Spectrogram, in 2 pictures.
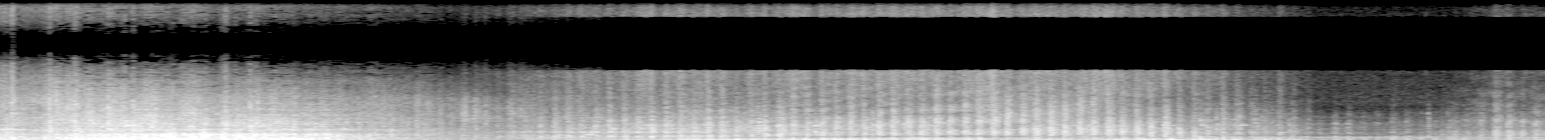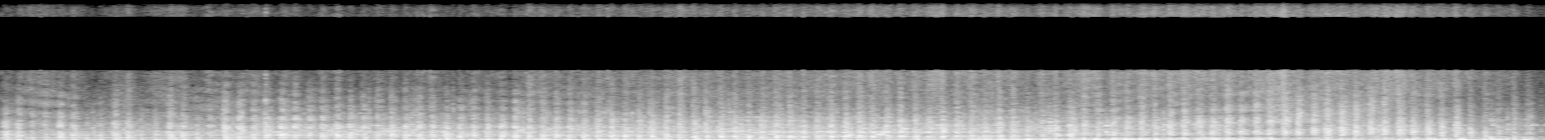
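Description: Model railway trains running on the track: a goods train rattles past loudly over the first few seconds with a clattering of wheels over the rails and a steady hum. After a short lull about halfway, a locomotive and coaches roll along with the same steady clatter.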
